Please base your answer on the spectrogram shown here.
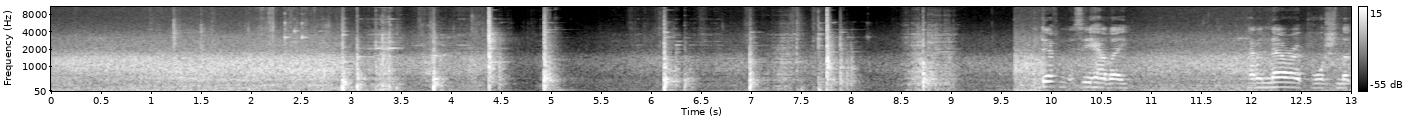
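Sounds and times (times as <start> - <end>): heavy iron parts clanking: 1.2 - 9.2.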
